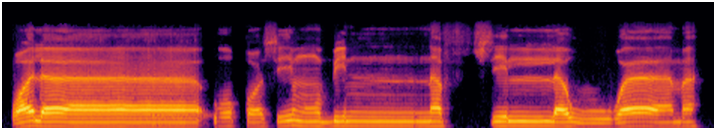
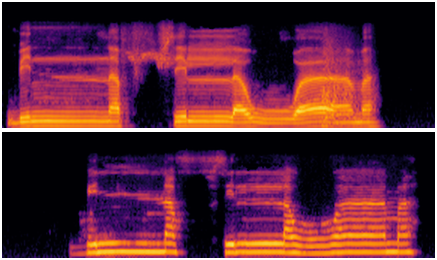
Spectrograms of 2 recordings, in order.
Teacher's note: Nunnya tasydidkan, lamnya tasydidkan.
